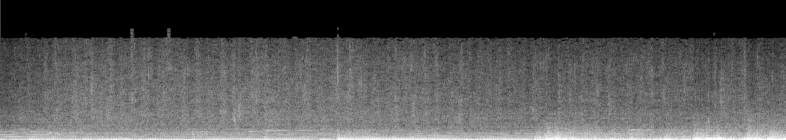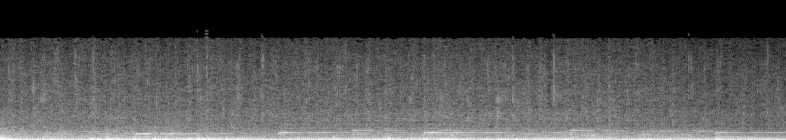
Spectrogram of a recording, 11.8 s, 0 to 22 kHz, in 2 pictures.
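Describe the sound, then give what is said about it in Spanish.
Heavy rain pours steadily at sea around 10 at night while deep thunder rumbles and swells amid lightning, growing louder partway through with a few sharper crackling bursts. The storm is continuous, with no voices. “Eran como las 10 de la noche, Empezó a llover copiosamente, la noche se llenó de relámpagos, las estrellas desaparecieron y aunque la luna aún brillaba, lo hacía temblorosa e inquieta.”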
